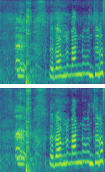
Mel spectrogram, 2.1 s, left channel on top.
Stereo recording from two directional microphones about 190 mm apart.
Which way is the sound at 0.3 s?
10° right (ahead or behind).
